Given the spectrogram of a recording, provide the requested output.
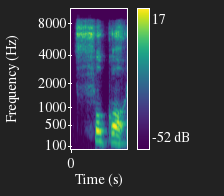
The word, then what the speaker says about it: Foucault: Eso se pronuncia Foucault. La o u en francés se lee u y a u o FCO.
